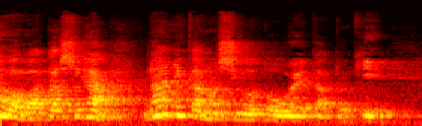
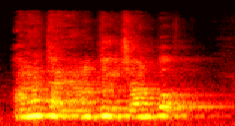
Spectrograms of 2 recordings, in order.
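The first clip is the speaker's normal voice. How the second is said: mock self-righteous reminder; 5 semitones higher, 4 dB louder than usual. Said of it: "っていうのが人の技".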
